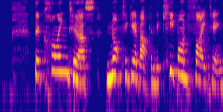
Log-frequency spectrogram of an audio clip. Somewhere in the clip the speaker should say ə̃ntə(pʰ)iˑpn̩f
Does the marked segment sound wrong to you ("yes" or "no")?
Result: yes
